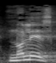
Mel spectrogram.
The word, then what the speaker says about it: knowledge: begins with the letter K but it is pronounced as कौन knife KNIFE knife knowledge KNOW LEDG knowledge KNOW no नी माने अंठू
